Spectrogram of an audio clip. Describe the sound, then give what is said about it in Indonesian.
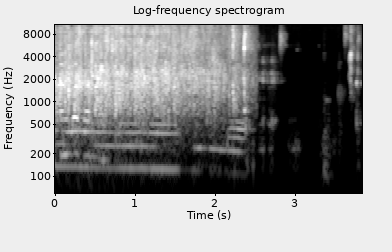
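A burst of dense, steady clapping with some voices mixed in, welcoming a guest star, loud at first and fading out after about two and a half seconds, followed by a person speaking. “please welcome tepuk tangan yang meriah dong untuk bintang tamu kita”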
